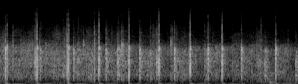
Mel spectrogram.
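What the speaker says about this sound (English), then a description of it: "let's give him a round of applause anyway" An audience at a school board meeting claps in a brief round of applause, with distinct, fairly sparse hand claps repeating in a loose rhythm.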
